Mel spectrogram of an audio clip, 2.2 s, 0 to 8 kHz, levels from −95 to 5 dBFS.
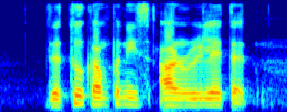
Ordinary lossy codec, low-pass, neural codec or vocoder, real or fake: none; 7.2 kHz; vocoder, 22.05 kHz, 80 mel bands, Vocos; fake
